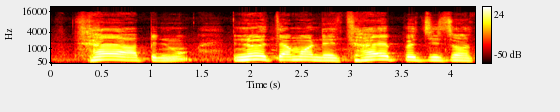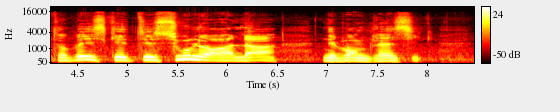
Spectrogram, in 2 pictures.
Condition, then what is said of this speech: ALS (motor neuron disease). Donc forcément, quand je viens face à vous, j'ai une voix difficile.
